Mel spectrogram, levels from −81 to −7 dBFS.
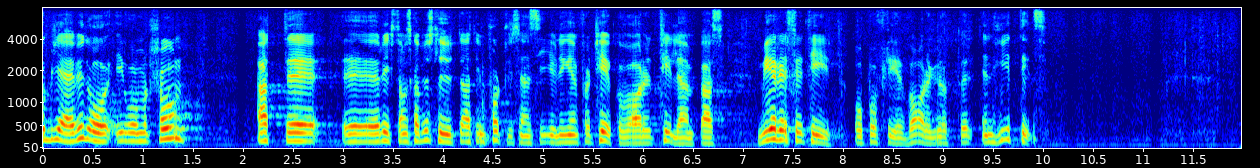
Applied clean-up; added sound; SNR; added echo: none; none; none; none.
